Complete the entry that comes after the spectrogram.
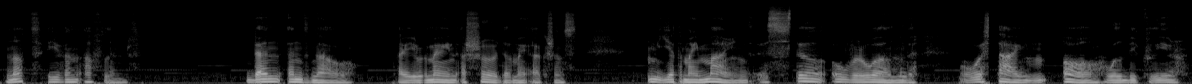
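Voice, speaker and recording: A man voicing a stoic, cryptic mage in a fantasy audio drama, calm and assured, with formal, deliberate phrasing. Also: low-pitched, faint music behind.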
